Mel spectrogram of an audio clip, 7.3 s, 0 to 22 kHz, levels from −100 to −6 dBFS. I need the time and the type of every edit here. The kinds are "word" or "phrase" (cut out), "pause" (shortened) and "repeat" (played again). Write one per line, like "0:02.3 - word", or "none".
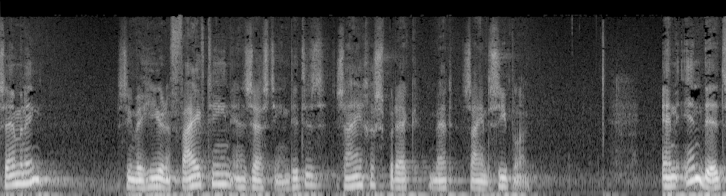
none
